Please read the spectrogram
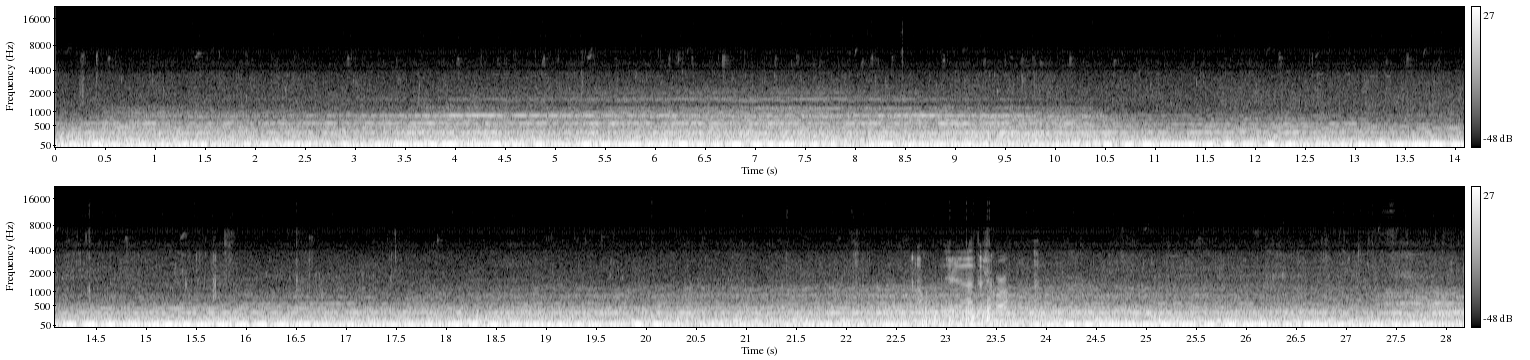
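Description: A steady low rumble, with a faint pitched hum that swells in about three seconds in and fades out after about eleven seconds.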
